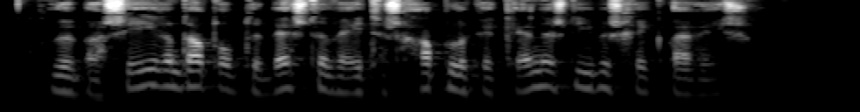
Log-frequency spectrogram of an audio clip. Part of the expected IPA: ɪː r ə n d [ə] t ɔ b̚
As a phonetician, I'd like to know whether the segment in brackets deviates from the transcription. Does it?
yes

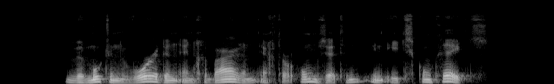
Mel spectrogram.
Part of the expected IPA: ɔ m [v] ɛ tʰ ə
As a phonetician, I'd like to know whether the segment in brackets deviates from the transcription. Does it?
yes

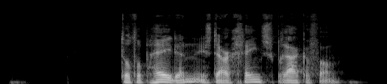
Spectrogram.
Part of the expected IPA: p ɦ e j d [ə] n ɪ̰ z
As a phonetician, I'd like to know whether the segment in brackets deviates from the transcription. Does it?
no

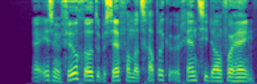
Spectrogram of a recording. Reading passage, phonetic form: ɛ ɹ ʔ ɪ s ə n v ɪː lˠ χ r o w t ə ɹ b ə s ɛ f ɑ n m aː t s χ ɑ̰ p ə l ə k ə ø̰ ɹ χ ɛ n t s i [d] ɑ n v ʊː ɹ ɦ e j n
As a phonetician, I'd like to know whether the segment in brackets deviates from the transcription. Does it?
no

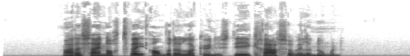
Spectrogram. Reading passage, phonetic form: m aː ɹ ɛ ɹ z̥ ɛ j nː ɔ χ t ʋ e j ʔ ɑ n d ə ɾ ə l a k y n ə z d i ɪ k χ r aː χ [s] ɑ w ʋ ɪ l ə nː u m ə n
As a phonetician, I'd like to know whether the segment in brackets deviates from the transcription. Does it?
no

